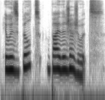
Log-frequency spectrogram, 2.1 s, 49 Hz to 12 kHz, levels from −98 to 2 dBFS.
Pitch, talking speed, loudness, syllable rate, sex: 255 Hz, 170 wpm, -15 LUFS, 3.8 syllables/s, female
